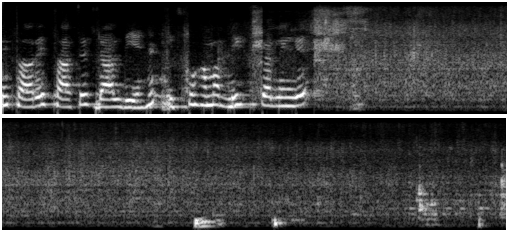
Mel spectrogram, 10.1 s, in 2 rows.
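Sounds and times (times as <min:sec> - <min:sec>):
vegetables sizzling in a wok: 0:02.0 - 0:10.0.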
